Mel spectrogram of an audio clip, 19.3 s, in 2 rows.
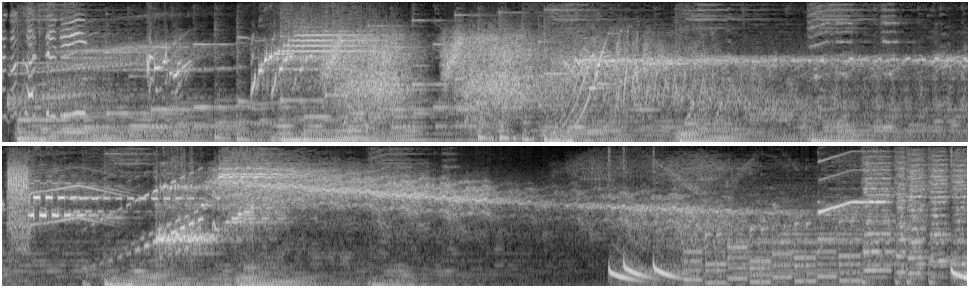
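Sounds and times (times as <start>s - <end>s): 
ringtone: 0.1s - 19.2s.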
